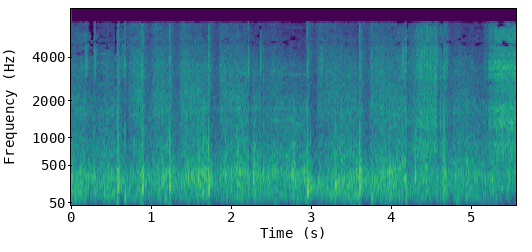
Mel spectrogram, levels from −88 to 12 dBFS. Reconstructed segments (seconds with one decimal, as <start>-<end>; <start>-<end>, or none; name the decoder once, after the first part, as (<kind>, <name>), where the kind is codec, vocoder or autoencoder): none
